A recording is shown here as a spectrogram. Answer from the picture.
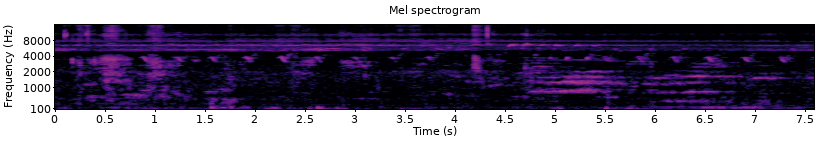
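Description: Near silence, with faint birds chirping in quick, repeated short notes, a few per second, and a few soft thumps.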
